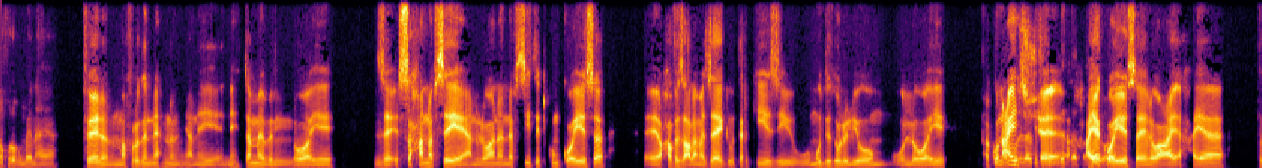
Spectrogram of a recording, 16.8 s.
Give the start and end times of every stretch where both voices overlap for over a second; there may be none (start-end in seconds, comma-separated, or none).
13.3-14.9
